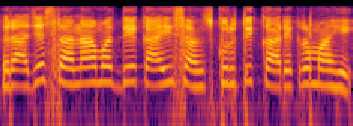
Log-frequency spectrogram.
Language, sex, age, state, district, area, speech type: Marathi, female, 18-30, Maharashtra, Buldhana, rural, read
